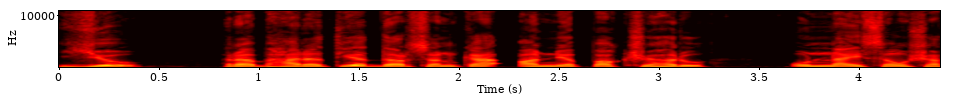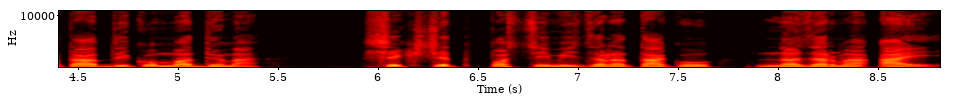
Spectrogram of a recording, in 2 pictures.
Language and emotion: Nepali, neutral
